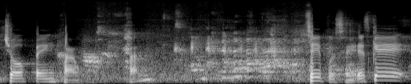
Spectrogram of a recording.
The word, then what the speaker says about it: Schopenhauer: Aquí hacemos una pequeñita pausa y regresamos para hablar acerca ahora sí de Chopenhauer y que se pronuncia así, Chopenha.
